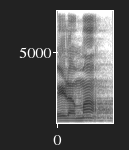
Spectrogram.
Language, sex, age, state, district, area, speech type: Telugu, male, 30-45, Telangana, Karimnagar, rural, read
